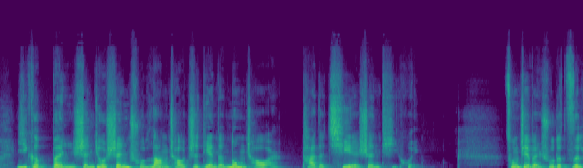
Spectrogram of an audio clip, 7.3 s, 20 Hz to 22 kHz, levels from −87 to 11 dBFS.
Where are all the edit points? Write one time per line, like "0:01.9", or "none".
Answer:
none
